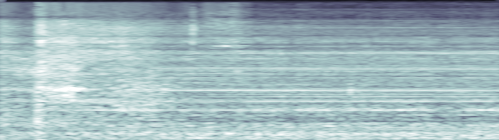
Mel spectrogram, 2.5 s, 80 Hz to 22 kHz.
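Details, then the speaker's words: Propane gas heater on 12 V DC converted from 120 V AC, after blown fuses replaced; ignition awaited, steady low droning blower hum with even airflow rush, not yet heating: normal blower running. "you can hear it ignite when it does probably just blowing"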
